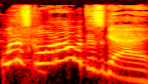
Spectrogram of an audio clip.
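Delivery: high, laughing question; laughing disbelief. Real, not acted. Recounting a hot dog video, laughing disbelief. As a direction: ask it while cracking up.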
